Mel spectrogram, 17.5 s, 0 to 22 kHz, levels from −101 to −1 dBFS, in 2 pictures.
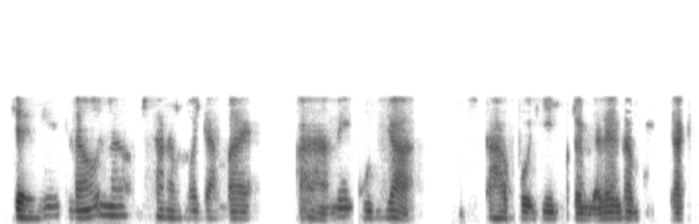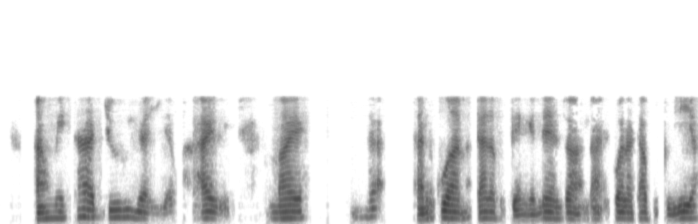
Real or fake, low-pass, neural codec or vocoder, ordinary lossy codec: fake; 3.6 kHz; codec, 24 kHz, 0.9 kbps, WavTokenizer, medium speech release version 2; AAC, 24 kbps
